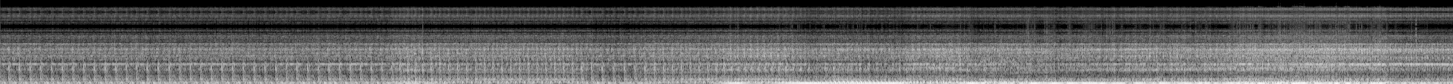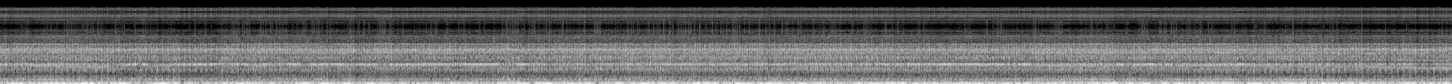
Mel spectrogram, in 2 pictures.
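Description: Motorcycle sidecar outfits running along a snowy road, with the engine heard from a rig on the move. About seven seconds in the sound grows louder, with a heavy low rumble.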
